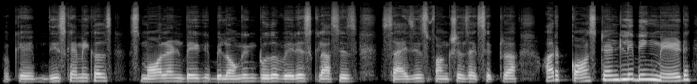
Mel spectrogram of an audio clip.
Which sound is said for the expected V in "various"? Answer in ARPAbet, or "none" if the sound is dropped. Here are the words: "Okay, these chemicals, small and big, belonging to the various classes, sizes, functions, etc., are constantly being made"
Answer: V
